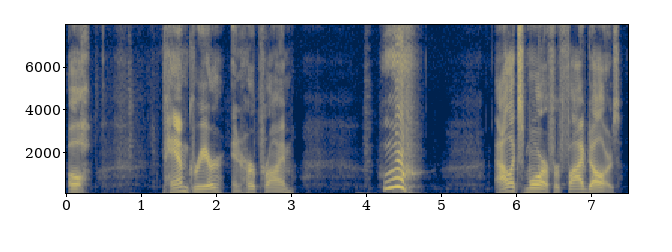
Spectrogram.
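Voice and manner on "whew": high, loud appreciative whistle-like whew; swooning exclamation; loud admiring whew. Real, not acted. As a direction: let out a big impressed whew. Reacting to Pam Grier.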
